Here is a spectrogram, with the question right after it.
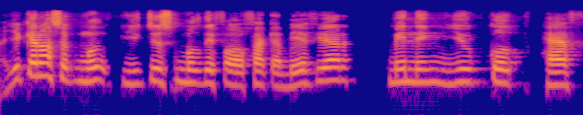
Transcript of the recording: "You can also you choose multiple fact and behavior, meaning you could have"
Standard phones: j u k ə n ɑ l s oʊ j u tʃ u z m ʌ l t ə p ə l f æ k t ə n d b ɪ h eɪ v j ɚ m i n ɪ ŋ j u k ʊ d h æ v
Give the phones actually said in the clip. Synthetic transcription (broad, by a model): j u k ə n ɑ l s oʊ j u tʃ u s m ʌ l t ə f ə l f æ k ə n b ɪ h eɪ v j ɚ m i n ɪ ŋ j u k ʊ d h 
